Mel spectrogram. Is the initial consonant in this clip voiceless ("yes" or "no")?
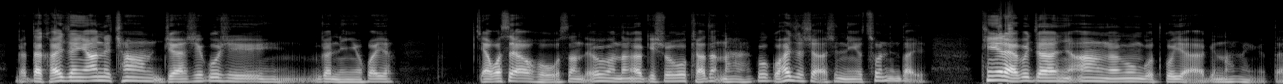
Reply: no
